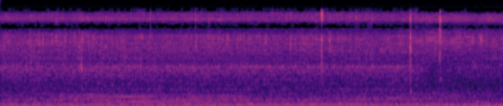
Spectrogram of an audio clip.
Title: mercury rough idle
